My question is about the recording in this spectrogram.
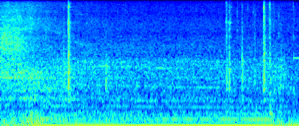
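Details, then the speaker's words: Car with a no-start fixed by tightening a loose negative battery terminal: engine catches promptly into a steady deep even idle with a few light clicks; starts normally. "Starts way better with a tight battery connection, so just check that out."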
